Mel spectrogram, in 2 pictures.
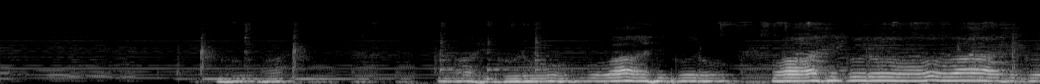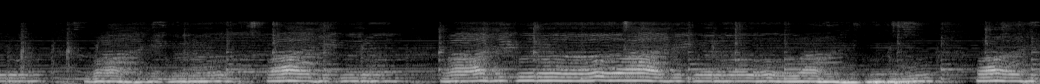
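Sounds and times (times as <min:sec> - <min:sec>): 
kirtan devotional singing: 0:04.5 - 0:20.7.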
